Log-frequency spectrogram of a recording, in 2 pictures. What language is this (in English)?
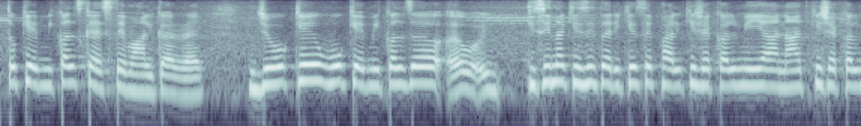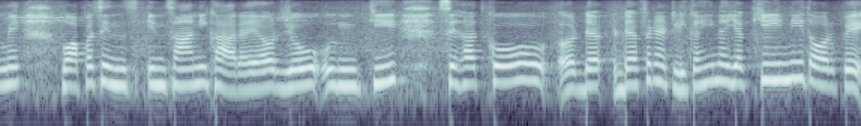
Urdu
